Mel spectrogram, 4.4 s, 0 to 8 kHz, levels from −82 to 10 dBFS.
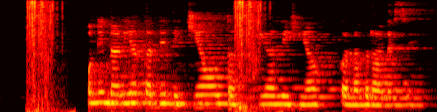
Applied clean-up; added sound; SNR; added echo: classical method WPE with log-MMSE.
